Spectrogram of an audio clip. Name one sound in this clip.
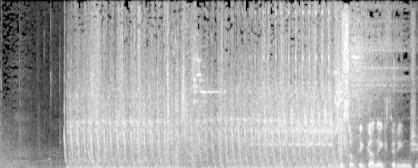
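Rapid laser blaster fire crackles in quick bursts.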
